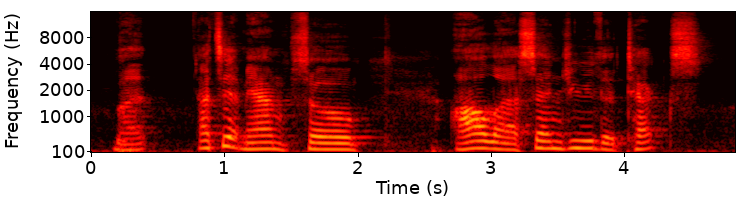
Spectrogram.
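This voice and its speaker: Audible room echo surrounds a man as he speaks. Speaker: online marketer. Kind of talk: tutorial. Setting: screen recording. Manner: casual.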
